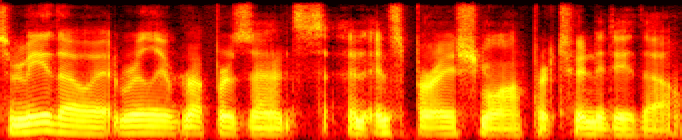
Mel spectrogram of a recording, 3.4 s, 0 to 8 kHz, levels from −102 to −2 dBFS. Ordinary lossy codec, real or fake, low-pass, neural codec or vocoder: Opus, 64 kbps; fake; 7.2 kHz; autoencoder, 48 kHz, 32 numbers a frame, DAC-VAE, trained on Japanese speech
